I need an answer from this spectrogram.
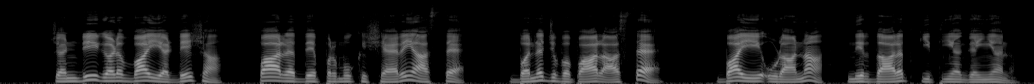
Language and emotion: Dogri, neutral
